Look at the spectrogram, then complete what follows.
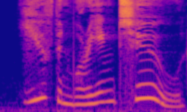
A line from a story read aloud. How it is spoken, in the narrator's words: exclaimed Margaret, getting more and more excited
